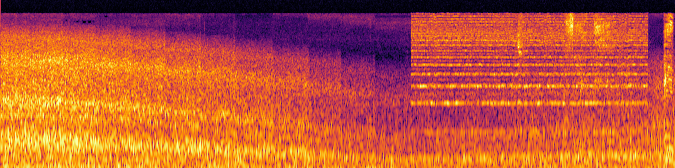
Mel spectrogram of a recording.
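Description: A four-coach train rumbles steadily with broad low noise as it arrives at a station, then a high-pitched brake squeal rings out over the rolling sound toward the end.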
